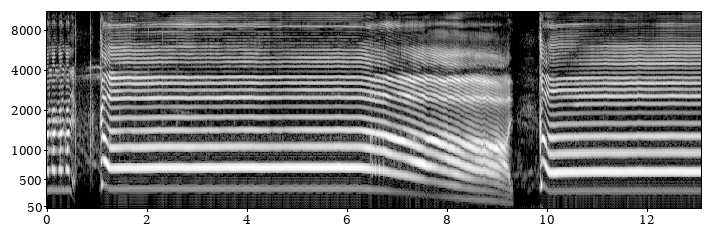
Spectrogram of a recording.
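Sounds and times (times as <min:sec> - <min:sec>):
man shouting long goal cry: 0:01.0 - 0:13.0.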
